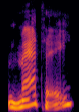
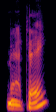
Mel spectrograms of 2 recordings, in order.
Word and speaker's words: Maté: podcast you're a gobbler mate actually probably a commonly mispronounced name I would think don't a lot of people say mate and it's really mate actually the people um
